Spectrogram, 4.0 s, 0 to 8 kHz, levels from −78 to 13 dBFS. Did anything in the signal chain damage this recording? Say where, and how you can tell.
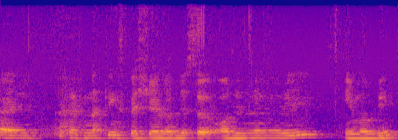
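Yes. A DECT cordless phone buzz sits under the speech for the whole clip, a thin, steady buzz at 100 Hz with a dense ladder of harmonics, roughly 25 dB below the speech. The damage happens in the analogue stage, at the wiring or input circuitry. A nearby DECT handset or base transmits a short radio burst every 10 ms, and a junction in the audio path rectifies it, turning the pulse train into audible 100 Hz buzz.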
